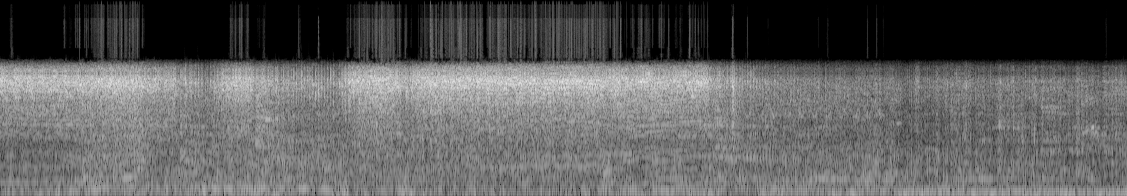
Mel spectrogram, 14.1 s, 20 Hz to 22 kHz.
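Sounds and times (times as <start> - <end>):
loud noise: 0.0 - 14.0
vehicle engine revving: 0.0 - 14.0.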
